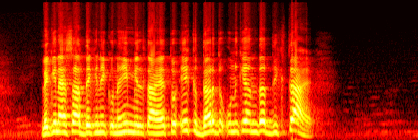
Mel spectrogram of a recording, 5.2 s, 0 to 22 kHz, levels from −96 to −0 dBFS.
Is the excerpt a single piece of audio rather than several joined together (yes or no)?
yes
